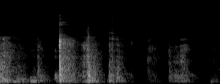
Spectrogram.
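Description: Handling of a cast-aluminium kayak pedal drive in its plastic hull well: a run of short knocks and clicks, a few per second, dying away just before the end.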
